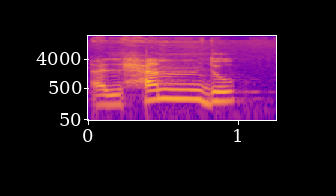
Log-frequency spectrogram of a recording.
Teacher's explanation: Il n'y a pas de qalqala, on retient bien le mime.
